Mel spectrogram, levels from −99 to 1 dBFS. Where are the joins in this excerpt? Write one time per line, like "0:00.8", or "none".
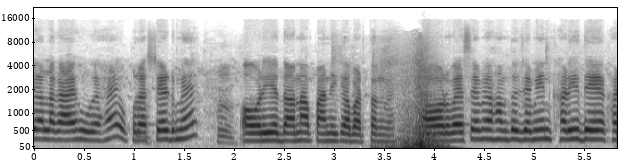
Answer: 0:03.7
